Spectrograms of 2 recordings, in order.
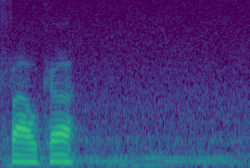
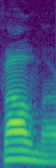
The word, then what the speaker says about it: Falmer: thing looks disgusting bloody fala I know they're called Falmer aren't they not falers got the name wrong Rift and Stables you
